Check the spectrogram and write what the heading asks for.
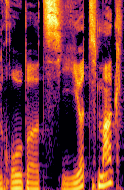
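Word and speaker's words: Robert Siodmak: Und zwar ist das ein Film von Robert Zjotmak. Genau, ein deutscher Regisseur, deshalb die Aussprache.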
